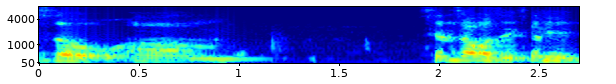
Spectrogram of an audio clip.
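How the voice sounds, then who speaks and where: A man with a Haitian accent speaks at a fairly high pitch, with ordinary pitch variation and audible room echo. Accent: Haitian Creole. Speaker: author and lyricist. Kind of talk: casual interview. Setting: live stream.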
